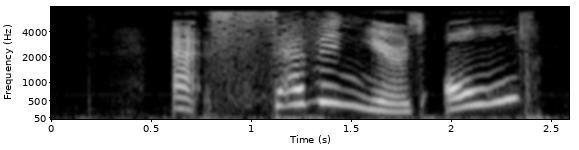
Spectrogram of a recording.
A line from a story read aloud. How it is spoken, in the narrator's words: exclaimed Frank in amazement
